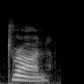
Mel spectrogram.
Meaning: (verb) past participle of draw; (adjective) 1. Depleted 2. Depleted.: Appearing tired and unwell, as from stress; haggard 3. Undecided; having no definite winner and loser; at a draw
- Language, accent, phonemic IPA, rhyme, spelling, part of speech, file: English, US, /dɹɔn/, -ɔːn, drawn, verb / adjective, En-us-drawn.ogg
